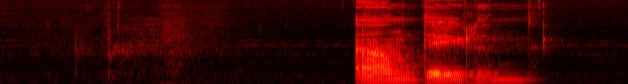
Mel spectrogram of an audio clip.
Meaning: plural of aandeel
- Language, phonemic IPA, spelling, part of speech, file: Dutch, /ˈandelə(n)/, aandelen, noun, Nl-aandelen.ogg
